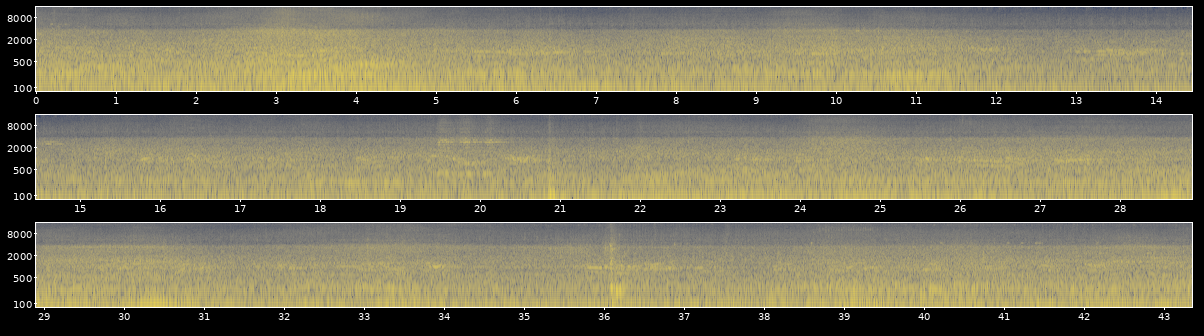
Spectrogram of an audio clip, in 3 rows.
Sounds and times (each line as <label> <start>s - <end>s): motorcycles 0.0s - 12.1s
fruit truck with a loudspeaker 0.0s - 20.8s
Many cars go by 0.0s - 43.3s
horns honking 19.3s - 20.5s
